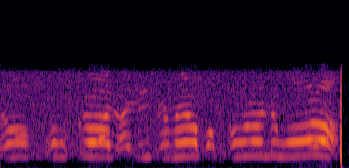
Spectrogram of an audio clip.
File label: distress call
